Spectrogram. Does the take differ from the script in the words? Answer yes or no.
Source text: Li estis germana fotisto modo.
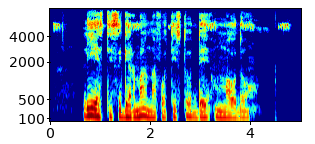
yes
